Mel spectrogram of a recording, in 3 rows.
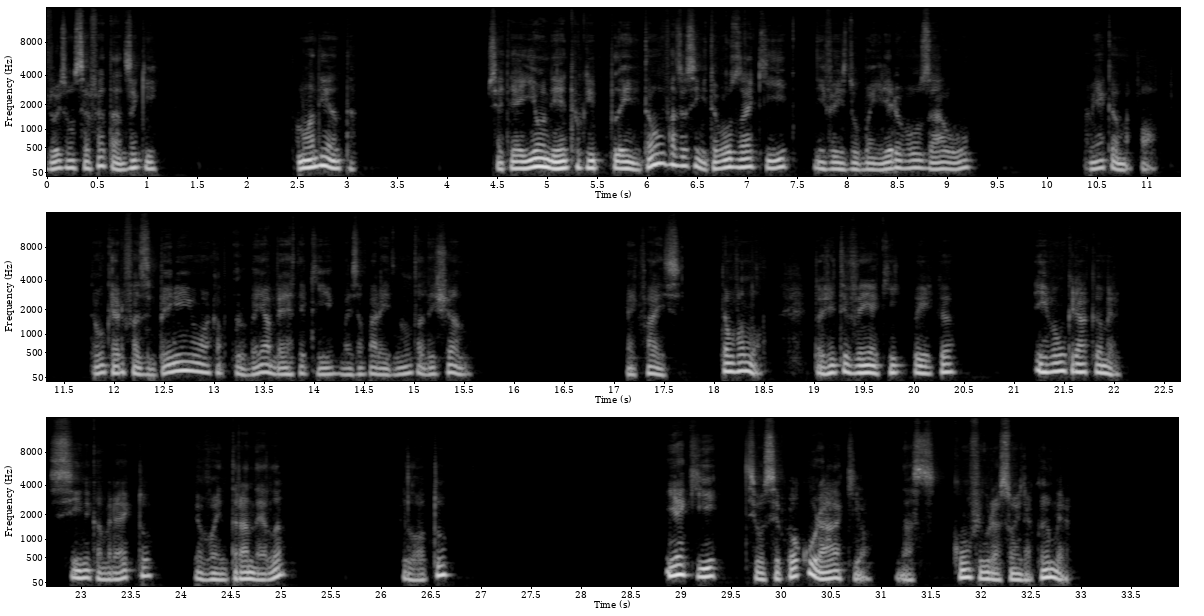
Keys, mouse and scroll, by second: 6.6 d, 7.1 w, 8.2 d, 8.8 w, 11.0 d, 12.3 a, 13.8 w, 15.0 s, 16.1 w, 19.4 click, 22.9 click, 24.7 right click, 26.7 click, 30.0-31.3 scroll up 2, 32.2 middle click, 32.4-33.9 scroll down 4.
